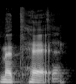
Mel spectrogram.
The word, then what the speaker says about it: Mattei: It's Mattei. Well, Tina's maiden name is spelled the same.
